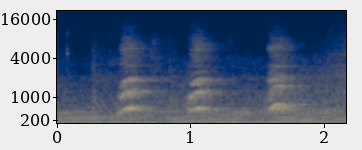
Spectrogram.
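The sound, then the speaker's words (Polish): A dog barks three times at a steady pace somewhere in the city, over a constant low hum of background city noise. No one speaks. “Gdzieś ujada pies w tym całym zgiełku miasta”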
